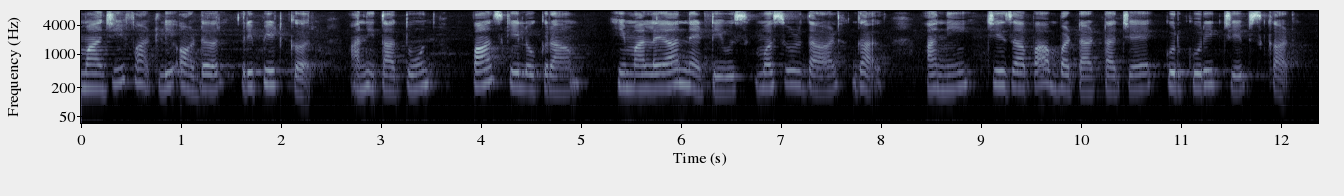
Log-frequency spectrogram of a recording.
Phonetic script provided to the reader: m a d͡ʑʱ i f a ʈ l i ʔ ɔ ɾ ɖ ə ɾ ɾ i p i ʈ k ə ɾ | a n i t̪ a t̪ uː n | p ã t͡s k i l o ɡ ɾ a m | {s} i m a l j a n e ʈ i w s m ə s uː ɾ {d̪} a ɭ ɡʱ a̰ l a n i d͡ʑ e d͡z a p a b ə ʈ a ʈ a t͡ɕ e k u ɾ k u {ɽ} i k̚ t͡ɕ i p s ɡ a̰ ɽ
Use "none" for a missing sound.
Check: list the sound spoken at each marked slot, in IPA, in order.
h, d̪, ɾ

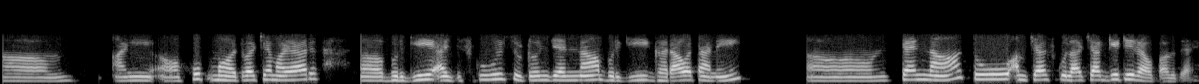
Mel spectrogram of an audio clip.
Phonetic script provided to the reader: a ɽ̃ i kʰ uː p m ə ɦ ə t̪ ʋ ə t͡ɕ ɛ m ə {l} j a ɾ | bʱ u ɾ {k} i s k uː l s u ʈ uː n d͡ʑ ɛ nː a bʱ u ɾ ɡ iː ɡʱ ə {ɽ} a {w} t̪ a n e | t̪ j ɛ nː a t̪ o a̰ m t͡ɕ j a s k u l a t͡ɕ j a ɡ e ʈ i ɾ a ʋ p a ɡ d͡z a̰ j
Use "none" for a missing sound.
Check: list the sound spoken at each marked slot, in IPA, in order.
ɭ, ɡ, ɾ, ʋ

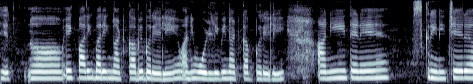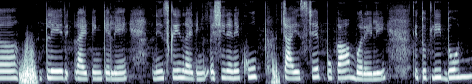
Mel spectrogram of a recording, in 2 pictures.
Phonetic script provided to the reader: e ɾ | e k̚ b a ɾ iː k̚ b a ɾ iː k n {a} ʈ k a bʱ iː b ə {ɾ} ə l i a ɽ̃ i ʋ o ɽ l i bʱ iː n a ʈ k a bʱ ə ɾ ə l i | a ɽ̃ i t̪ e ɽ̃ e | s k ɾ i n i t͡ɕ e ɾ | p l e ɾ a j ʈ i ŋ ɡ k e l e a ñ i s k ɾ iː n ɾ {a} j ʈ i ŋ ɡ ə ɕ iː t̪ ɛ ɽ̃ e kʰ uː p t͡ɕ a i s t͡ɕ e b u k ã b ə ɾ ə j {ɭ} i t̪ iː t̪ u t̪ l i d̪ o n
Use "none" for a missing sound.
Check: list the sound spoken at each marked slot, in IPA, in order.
a, ɾ, a, l

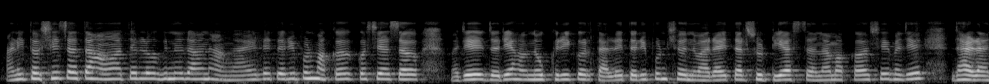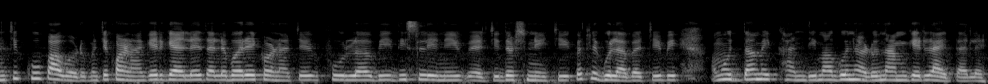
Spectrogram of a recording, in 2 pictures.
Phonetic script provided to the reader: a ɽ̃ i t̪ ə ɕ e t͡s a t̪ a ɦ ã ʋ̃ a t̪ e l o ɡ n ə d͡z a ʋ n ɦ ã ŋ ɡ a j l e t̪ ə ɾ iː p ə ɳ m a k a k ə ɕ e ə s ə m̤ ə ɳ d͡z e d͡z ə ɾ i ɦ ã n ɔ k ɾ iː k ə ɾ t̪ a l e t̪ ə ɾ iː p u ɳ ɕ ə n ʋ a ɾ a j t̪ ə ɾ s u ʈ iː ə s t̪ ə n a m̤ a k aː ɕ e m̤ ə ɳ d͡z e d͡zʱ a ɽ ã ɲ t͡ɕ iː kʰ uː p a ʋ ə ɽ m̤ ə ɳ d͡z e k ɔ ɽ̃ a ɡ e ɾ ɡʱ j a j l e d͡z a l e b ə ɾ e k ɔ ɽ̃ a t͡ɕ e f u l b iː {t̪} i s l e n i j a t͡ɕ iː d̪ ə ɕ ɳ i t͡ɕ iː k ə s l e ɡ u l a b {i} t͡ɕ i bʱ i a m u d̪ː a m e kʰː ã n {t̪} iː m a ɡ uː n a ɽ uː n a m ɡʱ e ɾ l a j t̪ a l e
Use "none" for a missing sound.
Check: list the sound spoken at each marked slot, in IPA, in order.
d̪, a, d̪

